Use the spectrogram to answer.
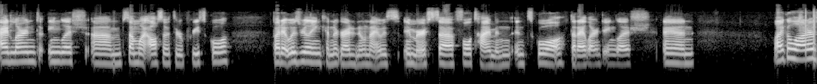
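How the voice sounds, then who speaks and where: A woman speaks at a moderate pace in a Californian accent, her medium pitch carrying fairly even intonation. The sound is dry and close with no echo over a quiet background. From San Francisco Bay Area, California. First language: Spanish. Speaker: author. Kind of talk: Q&A at a book reading. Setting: library event with audience.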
